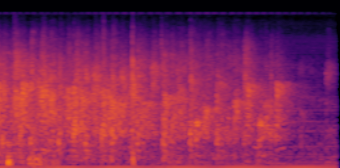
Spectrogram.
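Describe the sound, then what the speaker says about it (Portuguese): A studio audience on a Brazilian TV variety show claps in a burst of applause that is loud at first and gradually thins out over a few seconds. "Salva de palmas,"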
